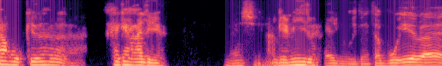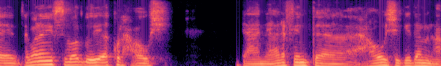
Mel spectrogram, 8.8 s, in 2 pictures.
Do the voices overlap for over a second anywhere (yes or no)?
no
